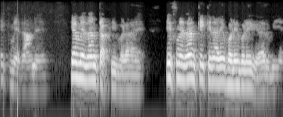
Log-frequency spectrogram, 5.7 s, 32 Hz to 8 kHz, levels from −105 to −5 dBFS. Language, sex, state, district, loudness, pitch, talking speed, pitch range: Hindi, male, Bihar, Saran, -17 LUFS, 150 Hz, 170 wpm, 115-190 Hz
